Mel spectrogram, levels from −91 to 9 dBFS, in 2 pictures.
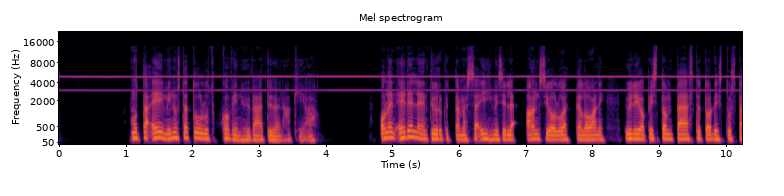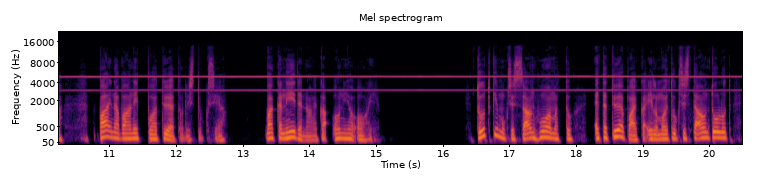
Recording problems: high-pitched whine; loud; throughout; 5 kHz, 10 dB below the speech

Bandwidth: 14 kHz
